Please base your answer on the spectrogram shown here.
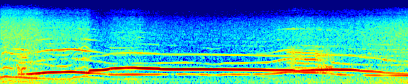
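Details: Alawa and Zephyr, captive-born Canadian/Rocky Mountain gray wolf siblings at a wolf conservation center in South Salem, New York, howl a duet. Their long, smooth voices slide and overlap at slightly different pitches.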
